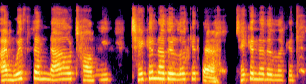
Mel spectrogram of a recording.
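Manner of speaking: put-on high-pitched old woman's Irish brogue. The speaker voices what he hears his grandma saying, imitating his grandma's irish brogue. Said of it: "I love your imitation of your grandma's voice".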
